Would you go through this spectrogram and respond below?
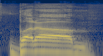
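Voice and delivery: ordinary talk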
